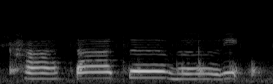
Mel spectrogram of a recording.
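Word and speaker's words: かたつむり: In Japanese, the word snail is katatsumuri.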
